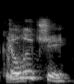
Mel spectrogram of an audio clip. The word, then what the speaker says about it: Gallucci: Victoria Gallucci. Did I say it right? Gallucci.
